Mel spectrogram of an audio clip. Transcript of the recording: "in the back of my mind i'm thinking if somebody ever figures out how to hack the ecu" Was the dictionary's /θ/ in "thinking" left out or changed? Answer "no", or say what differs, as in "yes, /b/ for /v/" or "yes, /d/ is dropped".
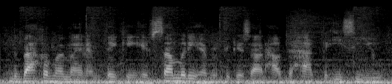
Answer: no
